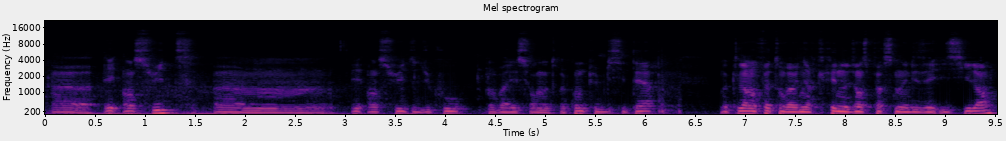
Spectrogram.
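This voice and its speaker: A man giving a casual screen-recorded software tutorial, rambling with many fillers and self-corrections. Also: deep voice, moderate pace, a little hiss or hum. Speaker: e-commerce tutorial presenter.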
